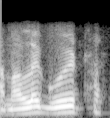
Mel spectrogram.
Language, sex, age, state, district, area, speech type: Assamese, male, 45-60, Assam, Lakhimpur, rural, conversation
